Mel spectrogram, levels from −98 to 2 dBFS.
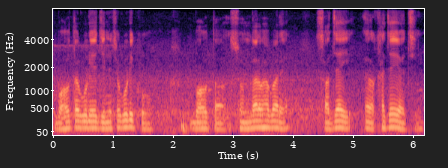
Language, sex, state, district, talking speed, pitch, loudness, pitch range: Odia, male, Odisha, Khordha, 105 wpm, 105 Hz, -18 LUFS, 100-115 Hz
